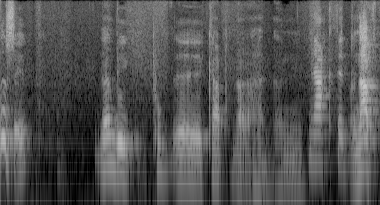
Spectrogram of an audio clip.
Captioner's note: non-english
